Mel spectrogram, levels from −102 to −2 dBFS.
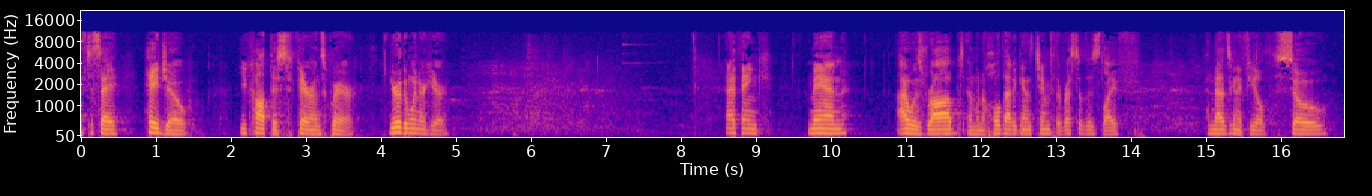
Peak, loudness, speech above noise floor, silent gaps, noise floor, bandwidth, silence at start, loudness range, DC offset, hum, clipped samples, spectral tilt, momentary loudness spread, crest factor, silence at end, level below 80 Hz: -8 dBFS; -31 LUFS; 44 dB; none; -74 dBFS; 11.5 kHz; 0 s; 11 LU; under 0.1%; none; under 0.1%; -4.5 dB/octave; 13 LU; 24 dB; 0.25 s; -64 dBFS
